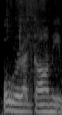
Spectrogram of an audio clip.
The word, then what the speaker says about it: origami: start first with the origami, which is a Japanese way of folding paper into different kinds of beautiful creations, from flowers and birds to animals. Origami, 4 syllables.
